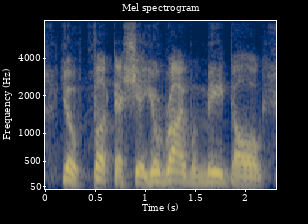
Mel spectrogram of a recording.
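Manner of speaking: mocking put-on impression voice. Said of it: "my very flattering impression of [name]".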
